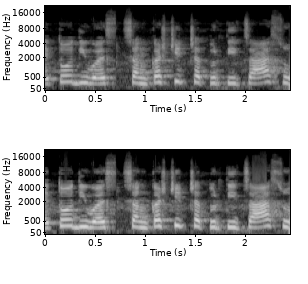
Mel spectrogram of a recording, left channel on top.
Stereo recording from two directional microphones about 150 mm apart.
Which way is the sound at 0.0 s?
25° right (ahead or behind).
